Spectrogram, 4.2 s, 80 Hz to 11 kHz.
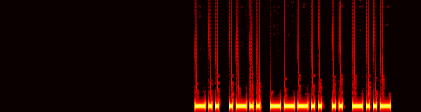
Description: Morse code, heard as a keyed tone, about 36 wpm, 700 Hz. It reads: DL8IX
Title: DXCC-100 Call Signs - 5 Characters - 35wpm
